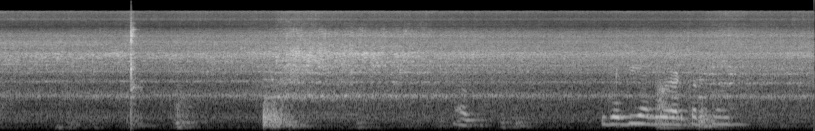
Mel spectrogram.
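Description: Cauliflower pieces drop into a pot with soft thuds.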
